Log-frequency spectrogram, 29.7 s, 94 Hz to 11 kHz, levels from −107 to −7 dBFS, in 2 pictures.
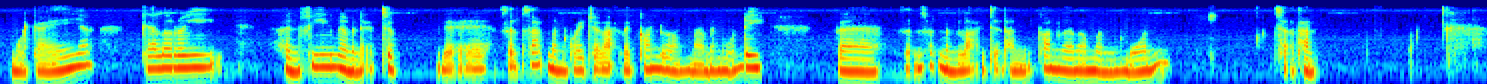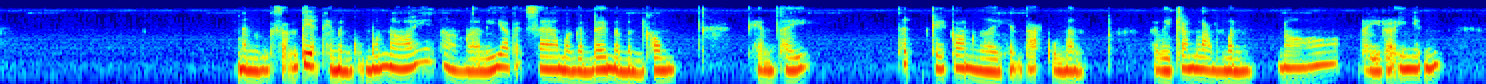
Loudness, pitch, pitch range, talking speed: -30 LUFS, 220 Hz, 200-240 Hz, 155 wpm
